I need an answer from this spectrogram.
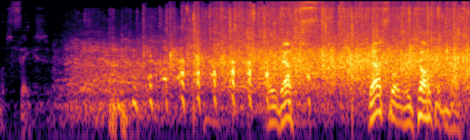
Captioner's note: audience laughs and applauds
